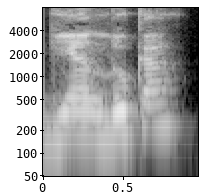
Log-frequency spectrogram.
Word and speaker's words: Gianluca: Is it Gianluca?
